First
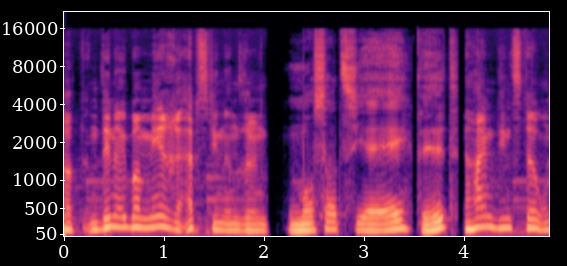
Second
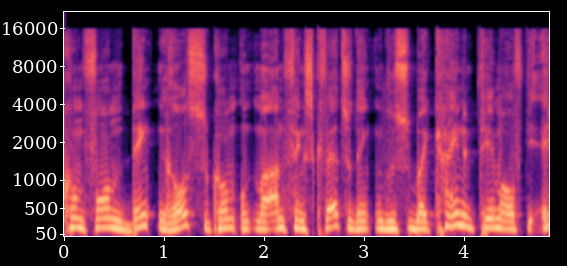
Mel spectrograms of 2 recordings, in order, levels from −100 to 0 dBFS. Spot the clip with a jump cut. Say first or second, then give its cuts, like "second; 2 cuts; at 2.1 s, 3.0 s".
first; 2 cuts; at 2.1 s, 3.7 s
